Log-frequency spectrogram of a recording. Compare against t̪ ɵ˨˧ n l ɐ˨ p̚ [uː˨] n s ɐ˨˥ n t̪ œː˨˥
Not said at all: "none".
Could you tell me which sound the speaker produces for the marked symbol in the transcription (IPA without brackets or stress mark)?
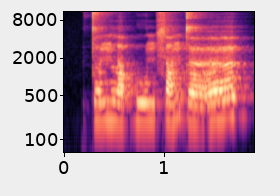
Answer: uː˨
